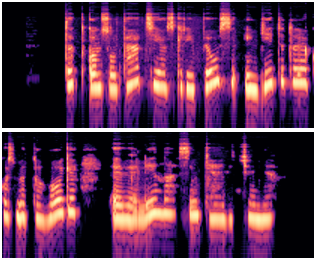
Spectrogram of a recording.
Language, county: Lithuanian, Panevėžys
